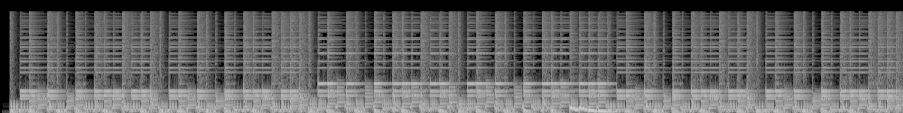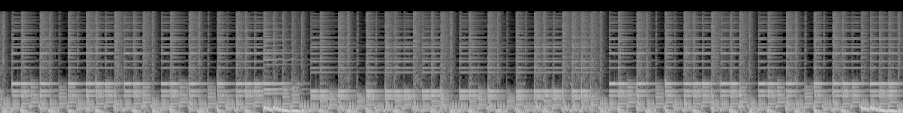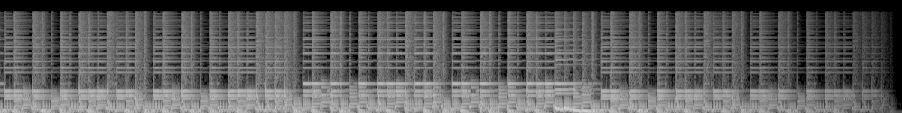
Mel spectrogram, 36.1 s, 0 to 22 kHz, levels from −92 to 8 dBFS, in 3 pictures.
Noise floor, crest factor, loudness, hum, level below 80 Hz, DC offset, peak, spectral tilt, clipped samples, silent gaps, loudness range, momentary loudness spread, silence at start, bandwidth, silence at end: -42 dBFS; 16 dB; -18 LUFS; none; -26 dBFS; under 0.1%; -2 dBFS; -4.5 dB/octave; under 0.1%; none; 1 LU; 4 LU; 0.15 s; 14.5 kHz; 0.35 s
